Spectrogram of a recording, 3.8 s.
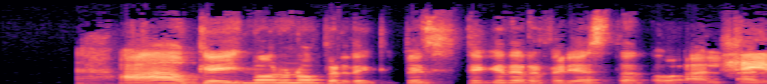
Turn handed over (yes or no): yes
